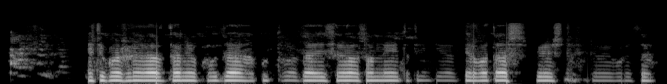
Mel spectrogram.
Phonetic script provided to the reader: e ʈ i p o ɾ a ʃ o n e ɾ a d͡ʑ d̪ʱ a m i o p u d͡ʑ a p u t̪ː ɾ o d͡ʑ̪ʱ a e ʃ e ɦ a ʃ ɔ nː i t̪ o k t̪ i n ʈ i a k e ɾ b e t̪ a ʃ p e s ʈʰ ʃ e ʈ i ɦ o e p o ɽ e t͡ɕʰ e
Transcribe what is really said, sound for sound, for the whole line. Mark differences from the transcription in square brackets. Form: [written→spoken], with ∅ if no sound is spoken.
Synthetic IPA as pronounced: e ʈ i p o ɾ a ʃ o n e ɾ a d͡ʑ d̪ʱ a [m→n] i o p u d͡ʑ a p u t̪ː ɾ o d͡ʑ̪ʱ a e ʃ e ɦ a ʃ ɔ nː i t̪ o [k→∅] t̪ i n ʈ i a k e ɾ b [e→a] t̪ a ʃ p e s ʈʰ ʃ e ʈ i ɦ o e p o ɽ e t͡ɕʰ e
